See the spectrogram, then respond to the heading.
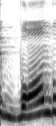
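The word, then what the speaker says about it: bomb: तो रूल है इसका, M के बाद B आएगा, तब हम क्या करेंगे, इस B को प्रोनाउंस नहीं करेंगे। हम कभी भी बॉम्ब बोलते हैं, बॉम्ब की स्पेलिंग बोलते हैं ना, बॉम्ब, तो वो गलत प्रोनाउंसिएशन हो जाता है। बॉम्ब ना बोले, बॉम्ब बोलेंगे, यानी M पे ही आप रुक जाएंगे।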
